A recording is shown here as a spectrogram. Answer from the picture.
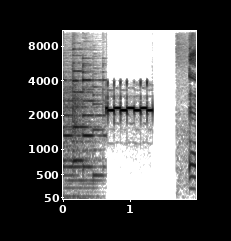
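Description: A television programme's intro theme music ends, cut off about two-thirds of a second in, followed by a short electronic tone with a rapid trill, like a phone ring. Then comes a moment of dead silence before a voice begins.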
